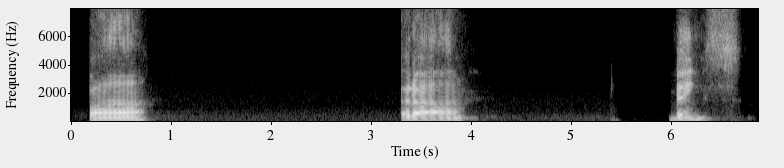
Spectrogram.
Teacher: eu vou acentuar porque a sílaba tônica tá na última sílaba da palavra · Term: oxítona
